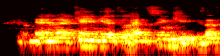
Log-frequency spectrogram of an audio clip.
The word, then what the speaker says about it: Helsinki: Pronunciation, okay? Bergen. And I came here to Helsinki. Is that how I say it? Helsinki?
